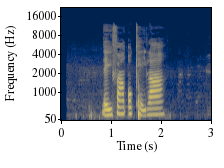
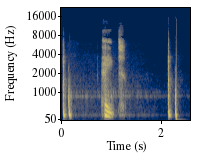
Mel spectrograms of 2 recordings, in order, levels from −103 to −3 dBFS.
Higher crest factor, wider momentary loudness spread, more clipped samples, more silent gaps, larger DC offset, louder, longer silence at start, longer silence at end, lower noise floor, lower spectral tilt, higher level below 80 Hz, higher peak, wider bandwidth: about the same, 20 dB vs 22 dB; about the same, 7 LU vs 9 LU; neither; neither; neither; about the same, -24 LUFS vs -23 LUFS; first, 0.8 s vs 0.05 s; first, 0.95 s vs 0.25 s; about the same, -66 dBFS vs -69 dBFS; about the same, -5.5 dB/octave vs -5 dB/octave; second, -70 dBFS vs -58 dBFS; second, -6 dBFS vs -2 dBFS; first, 12.5 kHz vs 10 kHz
